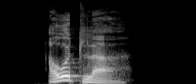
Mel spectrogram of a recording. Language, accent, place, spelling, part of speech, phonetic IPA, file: German, Germany, Berlin, Autler, noun, [ˈaʊ̯tlɐ], De-Autler.ogg
- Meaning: driver (of a motor vehicle)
